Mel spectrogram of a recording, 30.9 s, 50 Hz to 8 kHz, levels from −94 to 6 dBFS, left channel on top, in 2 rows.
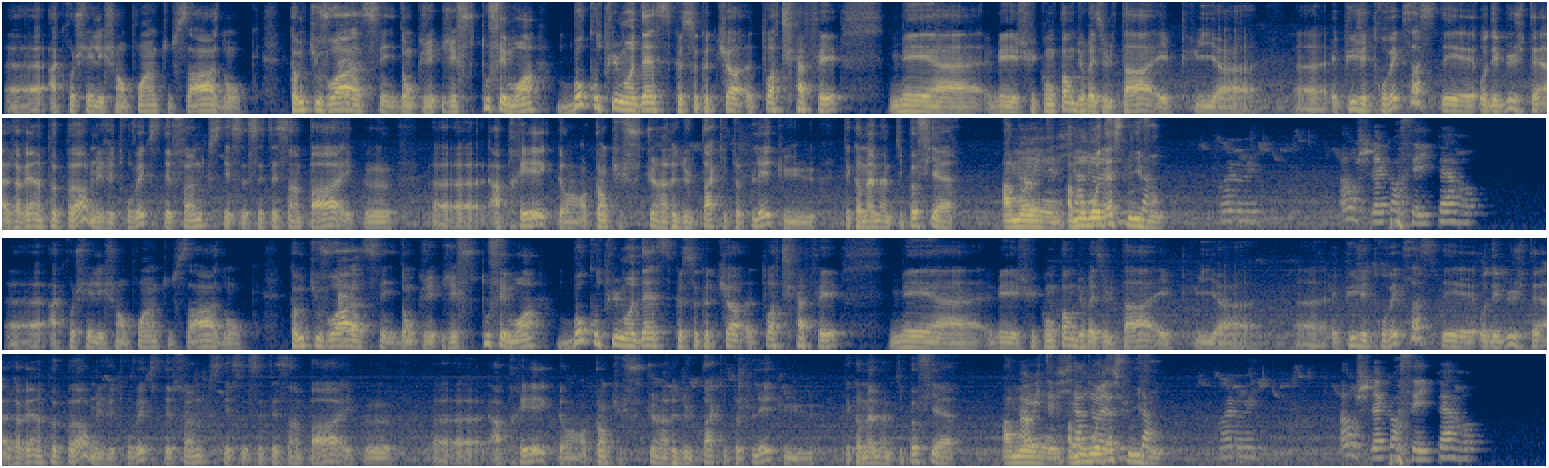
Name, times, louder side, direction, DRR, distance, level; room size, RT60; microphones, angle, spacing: voice 1, 0.0-2.4 2.9-12.6 12.9-19.4 19.7-23.6 23.9-25.0 25.4-27.1, left 4 dB, 45° left, 0.4 m, -26 dB
sound 1, 10.4-29.2, left 1 dB, 70° right, 3.1 m, -47 dB
voice 2, 25.6-27.0 27.6-28.0 28.8-30.1, right 1 dB, 35° right, 1.3 m, -31 dB
6.7 x 6.1 x 2.6 m
head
